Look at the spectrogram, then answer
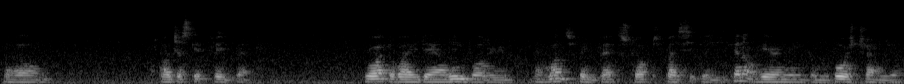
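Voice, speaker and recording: A man giving an informal spoken review in a rambling, matter-of-fact, grumbling way, partly reading aloud, recorded quietly on a camera some distance away. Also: lowish voice, fairly even intonation, moderate pace. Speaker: product reviewer. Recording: distant quiet mic, roomy echo, faint noise.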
